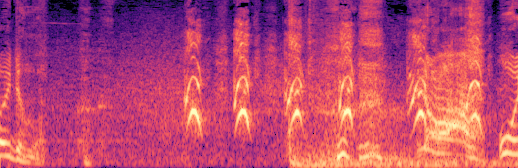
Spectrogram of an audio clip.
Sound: dog noises

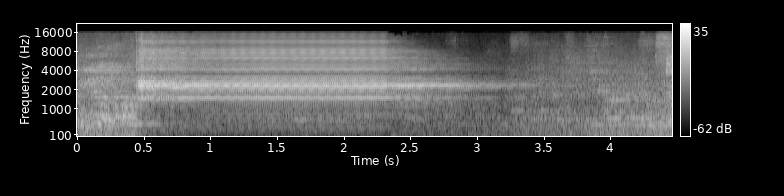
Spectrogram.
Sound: timer buzzes

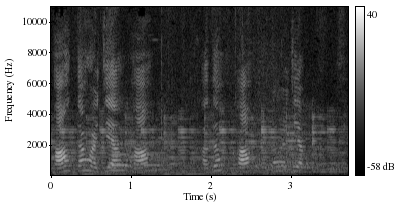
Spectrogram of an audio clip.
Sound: speaking Tibetan

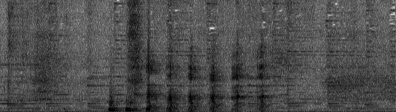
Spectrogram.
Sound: laughs

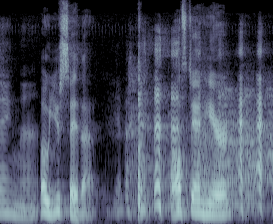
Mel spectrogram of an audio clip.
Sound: laughs

